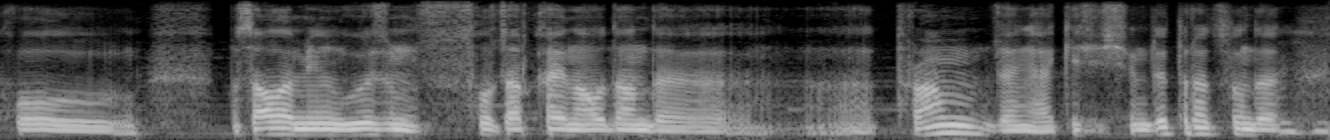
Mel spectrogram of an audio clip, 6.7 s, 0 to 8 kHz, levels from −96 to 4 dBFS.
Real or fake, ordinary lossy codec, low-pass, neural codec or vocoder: real; Opus, 24 kbps; 7.2 kHz; none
